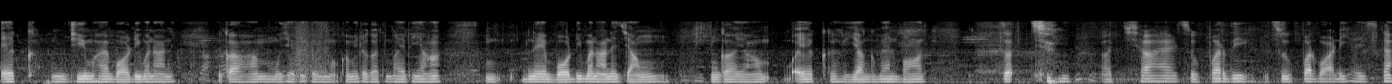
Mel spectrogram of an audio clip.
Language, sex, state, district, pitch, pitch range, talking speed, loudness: Hindi, male, Chhattisgarh, Korba, 125 Hz, 120-130 Hz, 140 wpm, -20 LUFS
